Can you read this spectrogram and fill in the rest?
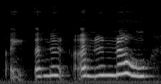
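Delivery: broken, stuttering through sobs; sobbing. A narrator's reading. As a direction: choke the words out between sobs. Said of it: "Charity sobbed heartbrokenly".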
